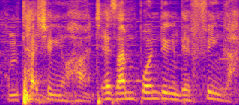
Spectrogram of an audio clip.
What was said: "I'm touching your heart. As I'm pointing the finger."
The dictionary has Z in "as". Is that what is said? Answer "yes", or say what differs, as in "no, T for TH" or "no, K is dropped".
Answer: yes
